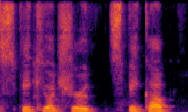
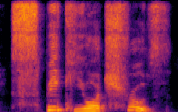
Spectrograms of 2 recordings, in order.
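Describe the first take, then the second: First: "your" gently stressed, much softer; soft encouragement. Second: Each word drawn out slowly and weighted, "your" leaned on; slow emphatic counsel. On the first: Urging Donna not to be afraid, softly. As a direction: coax it quietly. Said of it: "So don't be afraid". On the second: Advising Donna to take her power back, slow and emphatic. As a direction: lay it down slowly like firm advice. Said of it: "and take back authority of your own life". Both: Shown as a demonstration.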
